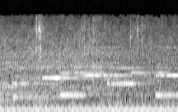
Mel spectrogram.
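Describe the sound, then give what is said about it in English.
A tinkly ice cream truck melody plays steadily over a low engine rumble, the bright electronic notes stepping along in a simple tune as the truck drives by. “Hold on one second. As this ice cream truck goes by.”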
